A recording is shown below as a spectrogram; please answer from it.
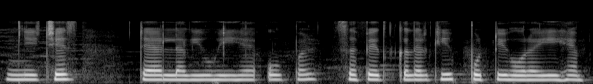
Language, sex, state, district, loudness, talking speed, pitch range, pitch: Hindi, female, Uttar Pradesh, Saharanpur, -16 LUFS, 130 wpm, 210-225 Hz, 215 Hz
